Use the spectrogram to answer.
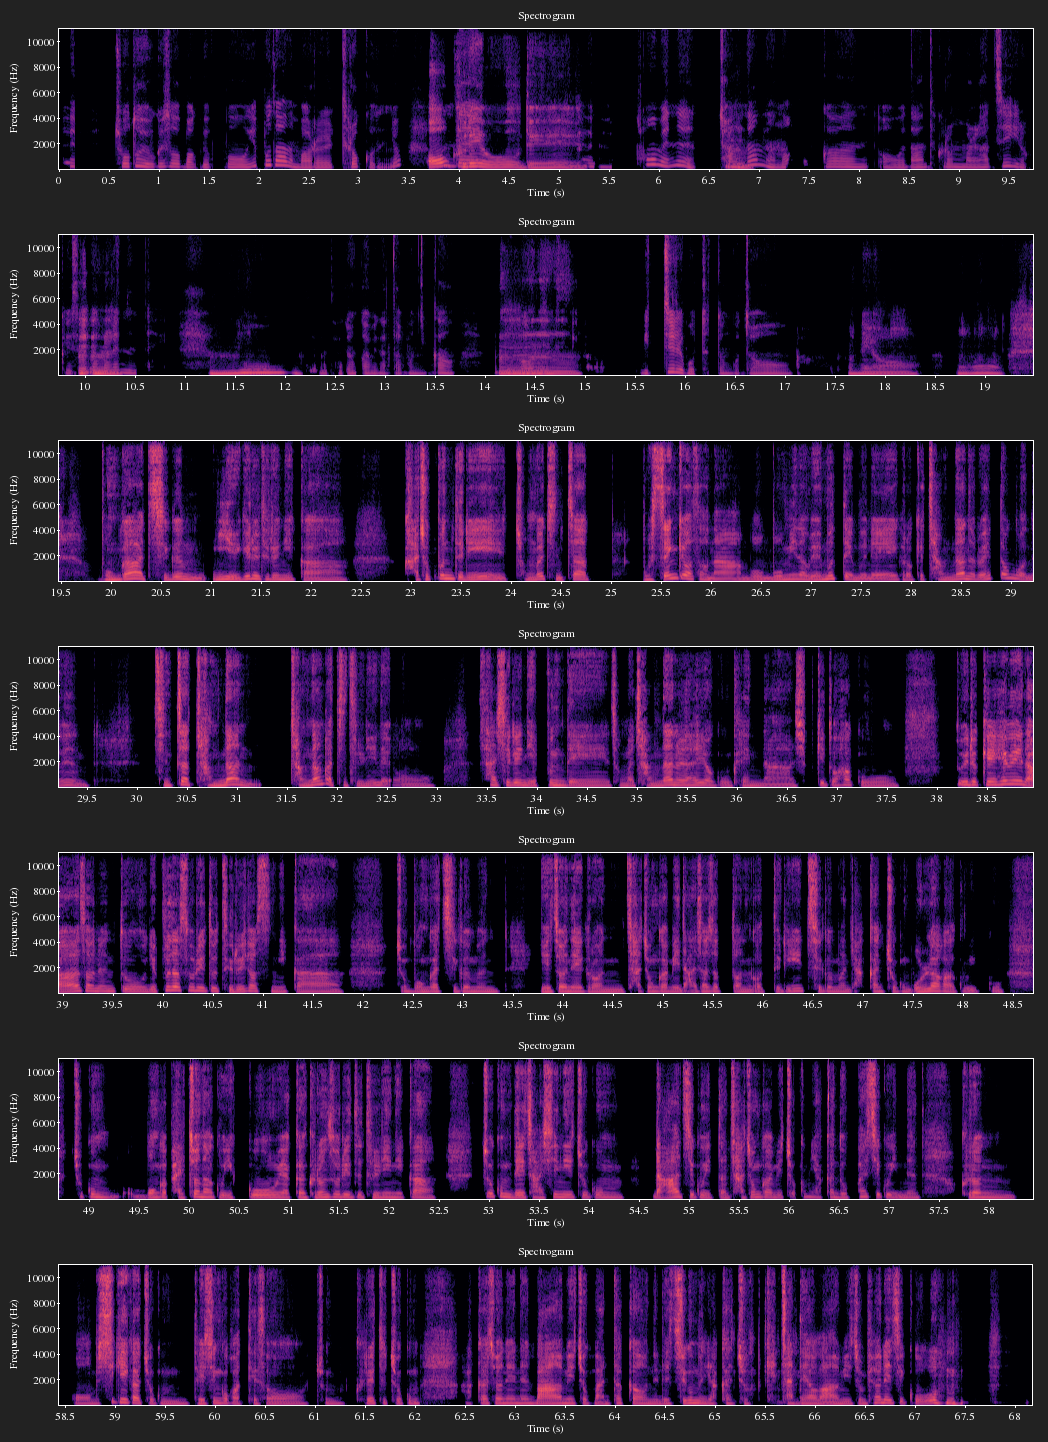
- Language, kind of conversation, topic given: Korean, advice, 외모나 몸 때문에 자신감이 떨어진다고 느끼시나요?
- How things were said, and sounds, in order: laugh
